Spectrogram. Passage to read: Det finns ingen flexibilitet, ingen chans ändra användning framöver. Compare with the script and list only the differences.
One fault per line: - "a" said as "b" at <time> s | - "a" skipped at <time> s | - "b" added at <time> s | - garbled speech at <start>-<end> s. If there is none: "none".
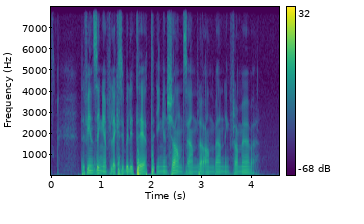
none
